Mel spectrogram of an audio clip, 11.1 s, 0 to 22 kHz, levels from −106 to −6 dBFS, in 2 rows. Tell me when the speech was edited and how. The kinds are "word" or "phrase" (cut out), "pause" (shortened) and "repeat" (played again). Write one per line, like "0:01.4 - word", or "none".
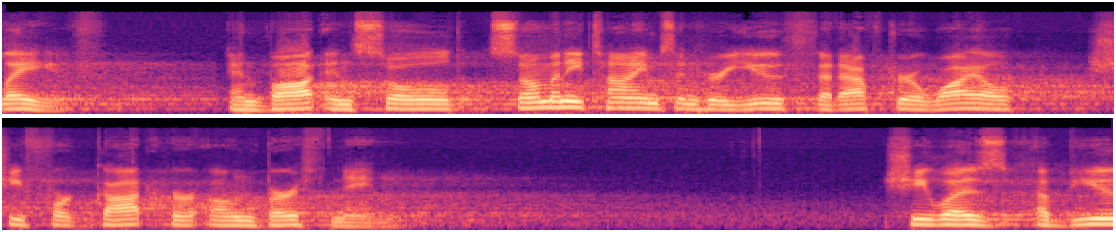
0:01.1 - pause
